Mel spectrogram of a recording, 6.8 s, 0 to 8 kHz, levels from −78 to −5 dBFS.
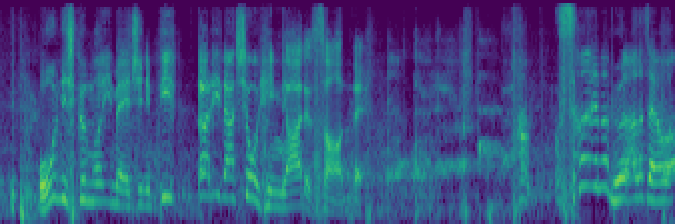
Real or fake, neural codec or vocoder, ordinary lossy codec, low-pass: fake; codec, 16 kHz, 0.8 kbps, ZipCodec; none; 7.2 kHz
